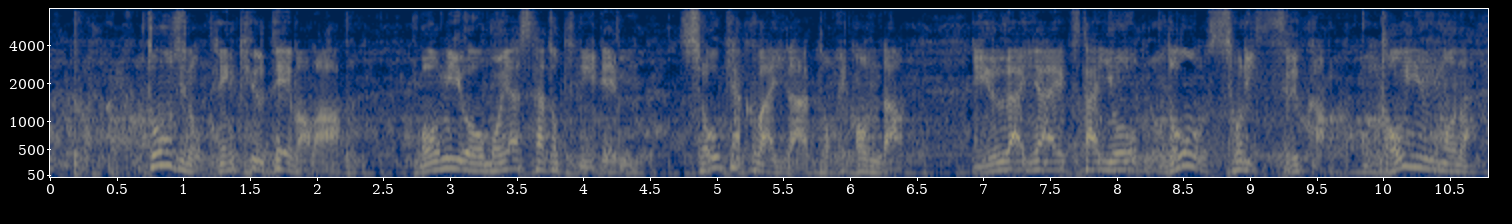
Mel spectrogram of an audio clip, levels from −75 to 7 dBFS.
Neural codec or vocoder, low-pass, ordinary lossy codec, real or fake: codec, 16 kHz, 4.8 kbps, FACodec; none; none; fake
